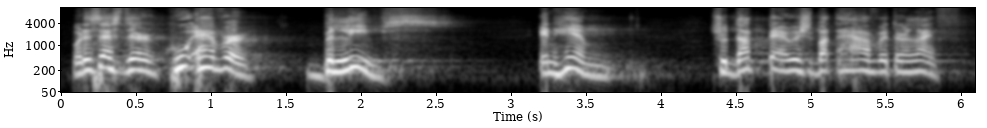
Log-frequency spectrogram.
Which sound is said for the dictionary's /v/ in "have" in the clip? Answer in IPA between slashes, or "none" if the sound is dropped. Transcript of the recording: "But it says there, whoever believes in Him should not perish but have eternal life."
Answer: /v/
